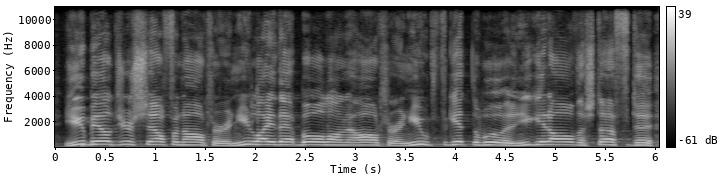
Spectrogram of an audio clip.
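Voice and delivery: high, loud and commanding, laying out the terms; Elijah's challenge. Acted. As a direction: call the prophets out boldly. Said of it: "Elijah says".

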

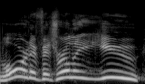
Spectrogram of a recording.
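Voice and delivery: loud, high call to Jesus across the water; a fast, eager call over the waves. A narrator's reading. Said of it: "Peter called to him".

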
